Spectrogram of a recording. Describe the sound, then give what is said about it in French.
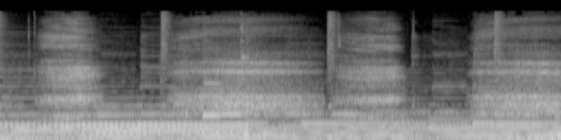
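Deep breathing during a workout exercise: a few long, airy inhales and exhales come in turns over a steady backdrop of music. “Inspirez, expirez. Faites de belles respirations profondes.”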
